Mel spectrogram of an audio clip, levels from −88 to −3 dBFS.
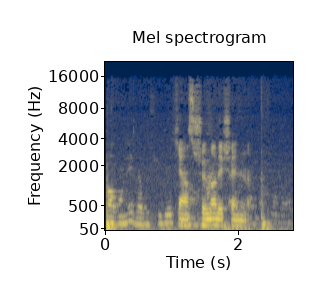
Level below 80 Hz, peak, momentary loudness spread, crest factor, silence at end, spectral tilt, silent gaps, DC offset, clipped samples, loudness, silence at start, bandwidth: -30 dBFS; -2 dBFS; 13 LU; 16 dB; 0 s; -5 dB/octave; none; under 0.1%; under 0.1%; -19 LUFS; 0.05 s; 16.5 kHz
